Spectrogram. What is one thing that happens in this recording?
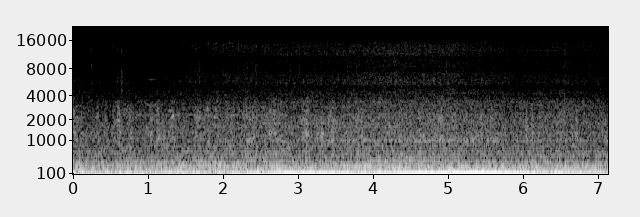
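Rattles and creaks sound from the moving bus.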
